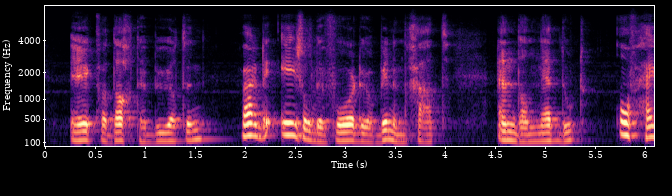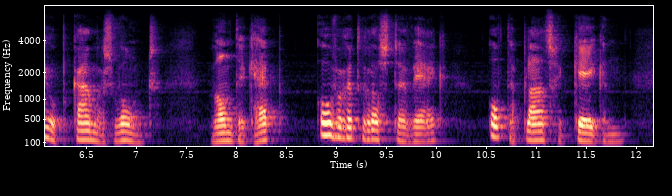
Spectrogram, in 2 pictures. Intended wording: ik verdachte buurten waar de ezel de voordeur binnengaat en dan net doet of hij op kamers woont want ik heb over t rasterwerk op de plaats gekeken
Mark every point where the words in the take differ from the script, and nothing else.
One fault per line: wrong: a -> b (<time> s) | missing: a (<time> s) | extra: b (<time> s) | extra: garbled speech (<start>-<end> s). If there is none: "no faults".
no faults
